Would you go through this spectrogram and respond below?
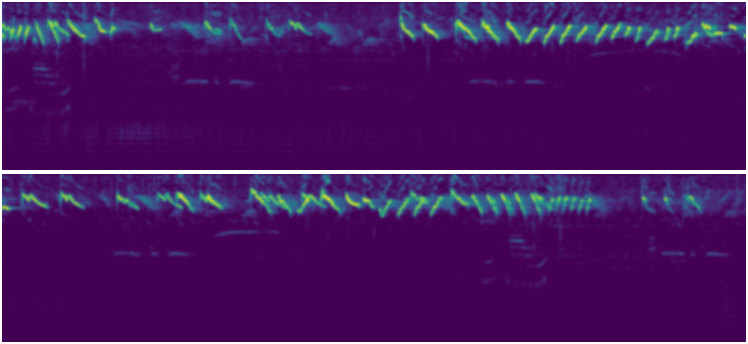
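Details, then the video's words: Long run of Oriental white-eye lure calling aimed at attracting wild birds: fast, rhythmic high chirping about four notes a second, briefly pausing, then resuming, with soft low whistles now and then. "SUARA PIKAT BURUNG PLECI SANGAT AMPUH,DENGAR SUARA INI BURUNG PLECI LIAR LANGSUNG NGUMPUL"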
